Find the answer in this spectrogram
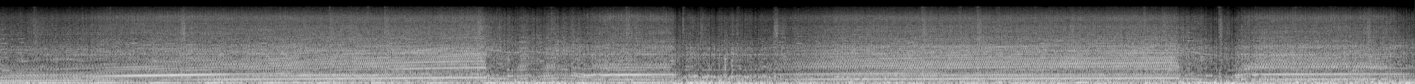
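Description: Air-cooled flat-six engine of a Porsche 911 SC in ST race conversion, accelerating hard through the gears. The revs climb steadily, drop at an upshift about five seconds in, climb again and drop at a second upshift near twelve seconds.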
